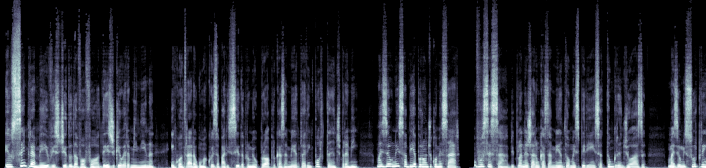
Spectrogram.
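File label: Portuguese Brazil Female, voiceover; Multilingual Voiceover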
